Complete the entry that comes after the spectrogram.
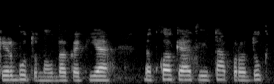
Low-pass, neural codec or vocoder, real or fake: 10.8 kHz; none; real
